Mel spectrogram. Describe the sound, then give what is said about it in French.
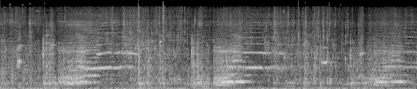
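A French-made Gillot hand water pump squeaks loudly, each stroke giving a drawn-out, braying, donkey-like squeal, repeating about three times in a steady rhythm, with no talking. “j'ai acheté chez Gillot le dernier fabricant de pompes françaises et le pompe à bras, qui va très bien. C'est un peu un bruit d'âne.”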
